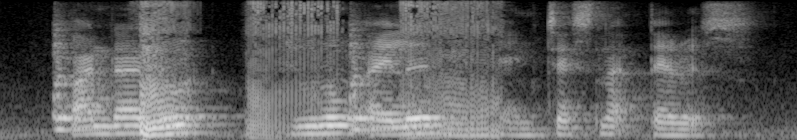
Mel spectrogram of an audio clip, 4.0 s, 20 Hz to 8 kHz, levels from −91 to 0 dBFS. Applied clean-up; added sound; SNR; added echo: none; Fart + Bowed string instrument; 2 dB; none.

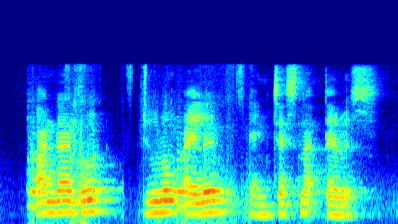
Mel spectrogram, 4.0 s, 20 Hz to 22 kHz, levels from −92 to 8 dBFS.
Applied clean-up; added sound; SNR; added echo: neural separator model SepFormer DNS4.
